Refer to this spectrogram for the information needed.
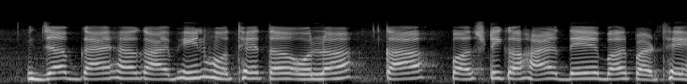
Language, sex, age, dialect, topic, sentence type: Chhattisgarhi, female, 18-24, Central, agriculture, question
